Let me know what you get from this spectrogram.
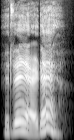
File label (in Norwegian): "rælæ", Hemsedal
